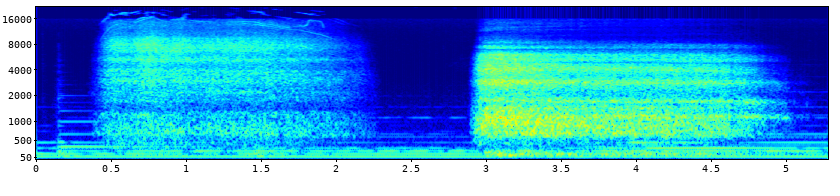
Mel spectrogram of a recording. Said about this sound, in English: Breathe in through your nose, filling up your lungs, and then out through your mouth, imagining you are breathing fire, like a dragon. Ready? Deep breath, in and out.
